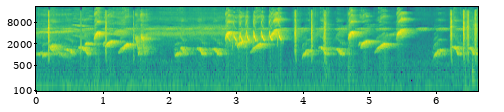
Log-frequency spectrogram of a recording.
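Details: ['Medan-type white-rumped shama singing vigorously and delivering its full repertoire: repeated rich slurred whistles rising and falling, a quick buzzy trill in the middle, and scattered sharp clicks over a faint hum.']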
